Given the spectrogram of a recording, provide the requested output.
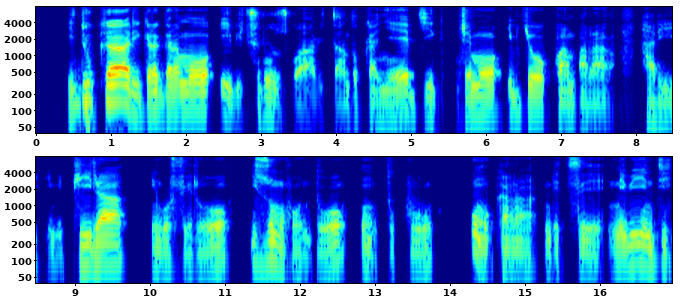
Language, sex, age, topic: Kinyarwanda, male, 25-35, finance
